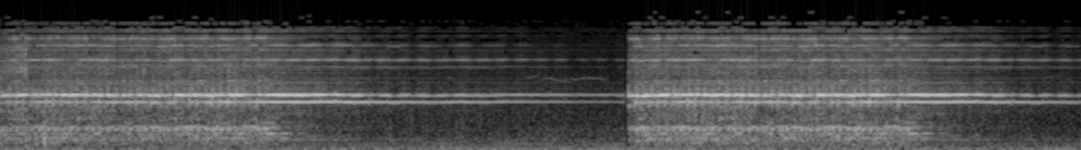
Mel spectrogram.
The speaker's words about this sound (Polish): Na całe szczęście dzwoni do nas nasz zagadkowy słuchacz.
